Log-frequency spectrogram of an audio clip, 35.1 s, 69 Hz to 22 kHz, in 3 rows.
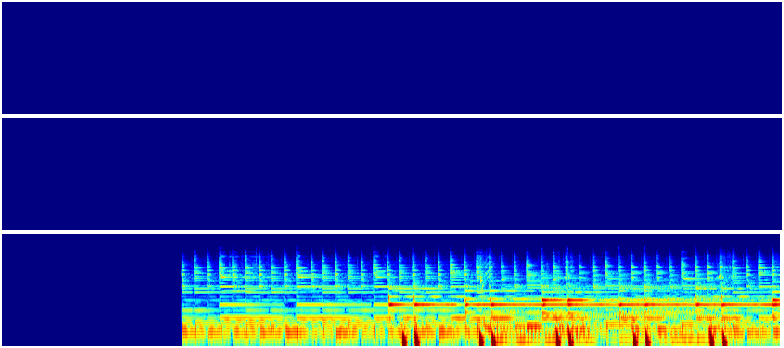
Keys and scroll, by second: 15.5-16.9 typing, 18.4 Return, 22.4-23.2 typing, 29.6 h.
